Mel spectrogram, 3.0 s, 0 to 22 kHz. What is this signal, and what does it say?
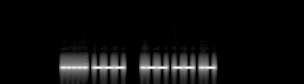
Morse code, heard as a keyed tone, about 46 wpm, 700 Hz. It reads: 5O WMA
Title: Winter Field Day Exchanges Encore 45wpm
